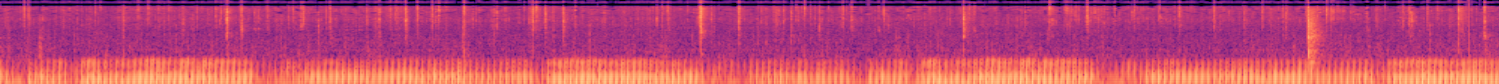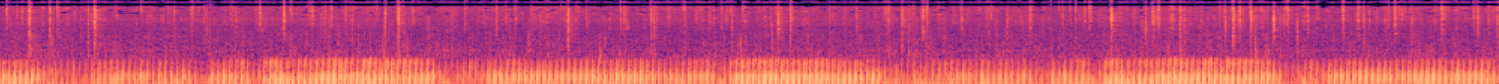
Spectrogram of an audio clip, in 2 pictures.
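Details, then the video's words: A cat drifts into slumber in front of a crackling fireplace, purring continuously. The deep, buzzing purr pulses in repeated one-to-two-second waves with short pauses, and the fire's snaps and crackles run alongside it. "Purring cat"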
